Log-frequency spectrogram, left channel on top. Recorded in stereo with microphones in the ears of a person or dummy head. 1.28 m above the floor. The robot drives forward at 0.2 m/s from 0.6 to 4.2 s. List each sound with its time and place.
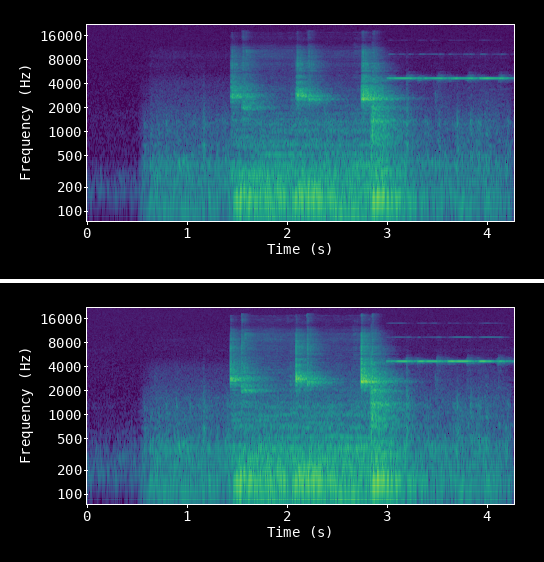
1.4 s dripping: 65° right (ahead or behind), 1.9 m; by 2.9 s 70° right (ahead or behind), 1.8 m
3.0 s an alarm clock: 35° right (ahead or behind), 0.6 m; by 4.2 s 30° right (ahead or behind), 0.7 m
